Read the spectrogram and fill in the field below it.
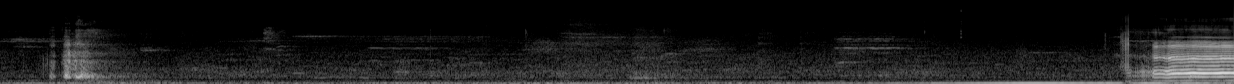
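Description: A man recites softly into a microphone.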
